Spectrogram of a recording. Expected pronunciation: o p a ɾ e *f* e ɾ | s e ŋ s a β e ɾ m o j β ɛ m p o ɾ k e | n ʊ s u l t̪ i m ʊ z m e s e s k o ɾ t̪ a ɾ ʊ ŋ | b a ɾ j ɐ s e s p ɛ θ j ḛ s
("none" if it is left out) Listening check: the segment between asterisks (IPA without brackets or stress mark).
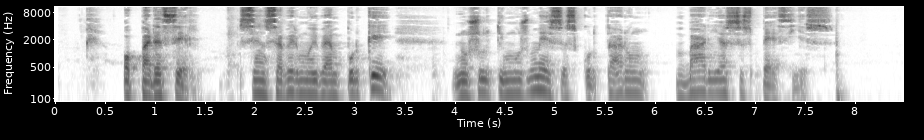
θ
